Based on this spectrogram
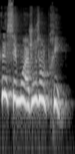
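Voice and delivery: high-pitched desperate plea; distressed cry. A narrator's reading. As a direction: beg to be let go, crying out. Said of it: "cria le malheureux savant".

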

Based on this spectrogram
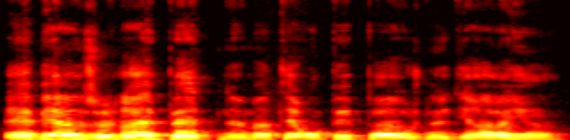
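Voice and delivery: high, forceful retort to hecklers; loud protest. A narrator's reading. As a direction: insist loudly over the interruption. Orator protests at being interrupted. (protestation forte, d'une voix haute)

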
